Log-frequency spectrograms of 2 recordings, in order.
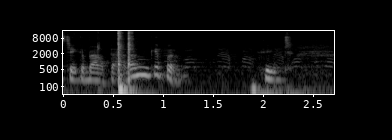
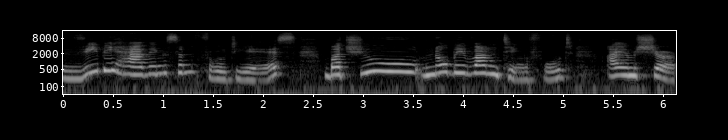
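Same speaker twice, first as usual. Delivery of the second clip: clumsy put-on German accent, pitched up; 6 semitones higher than usual. Playing a shopkeeper showing what's in stock, in a put-on German accent. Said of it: "this is their impression of a German".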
